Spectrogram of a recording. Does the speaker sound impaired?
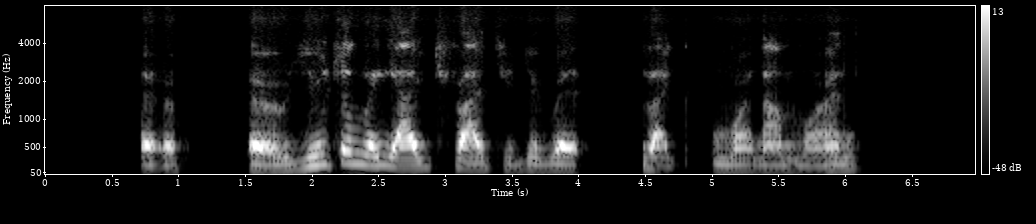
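Yes: speech impediment; pretty good speaker when comfortable, drama club and debate team experience.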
